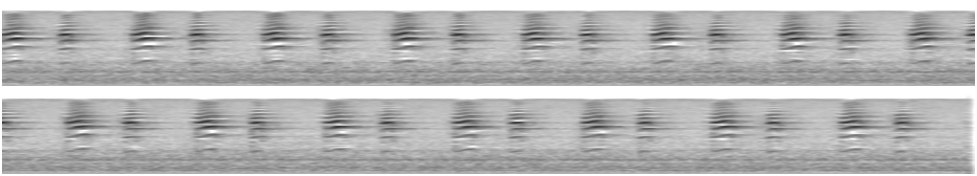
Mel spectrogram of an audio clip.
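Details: A male Coqui Francolin at Djuma, perched on a termite mound as a high point to announce itself to neighbours, gives a steady run of sharp, high, evenly spaced call notes.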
